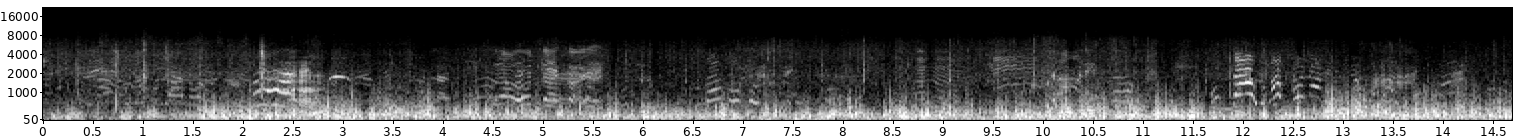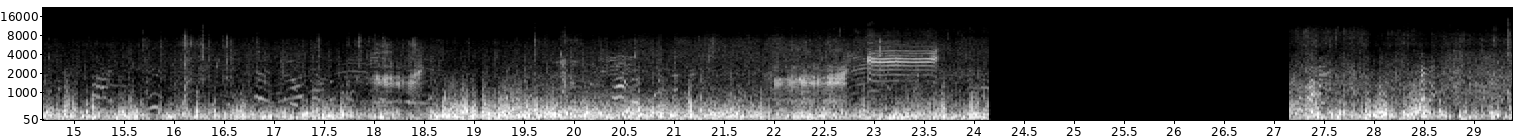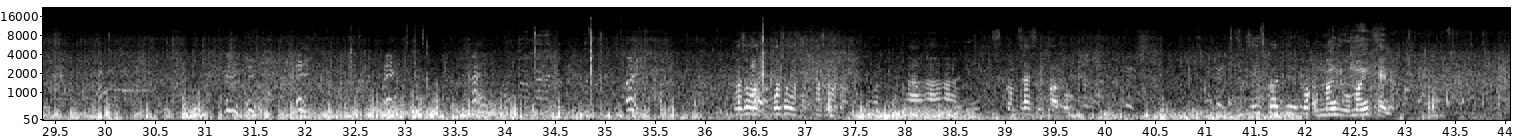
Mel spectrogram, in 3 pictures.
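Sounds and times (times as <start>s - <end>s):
water churning and splashing: 0.0s - 22.8s, 27.2s - 44.0s
wind buffeting microphone: 0.0s - 24.2s, 27.1s - 44.0s
sheep and goats bleating: 9.4s - 10.2s, 22.0s - 23.6s.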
